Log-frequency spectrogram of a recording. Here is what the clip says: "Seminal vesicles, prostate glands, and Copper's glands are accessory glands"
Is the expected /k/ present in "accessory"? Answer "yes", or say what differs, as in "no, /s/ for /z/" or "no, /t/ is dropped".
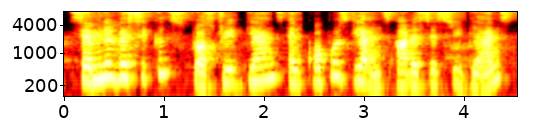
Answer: no, /k/ is dropped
